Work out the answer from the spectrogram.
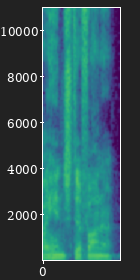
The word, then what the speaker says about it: Weihenstephaner: Weihenstephaner. That is how we pronounce the beer.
